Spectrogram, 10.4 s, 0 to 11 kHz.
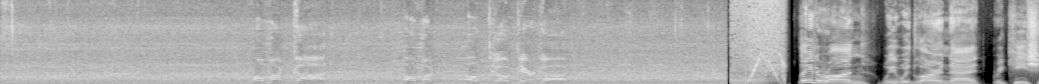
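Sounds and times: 
car engine rumbling as car runs someone down: 0.0s - 7.3s
roaring road noise: 0.0s - 7.8s
speech: 2.7s - 3.5s, 4.2s - 5.9s, 8.0s - 10.3s.

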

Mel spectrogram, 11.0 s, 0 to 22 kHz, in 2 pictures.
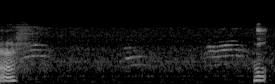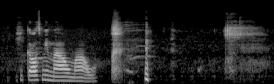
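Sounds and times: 
cat meowing: 4.1s - 5.0s
speech: 5.1s - 8.6s.

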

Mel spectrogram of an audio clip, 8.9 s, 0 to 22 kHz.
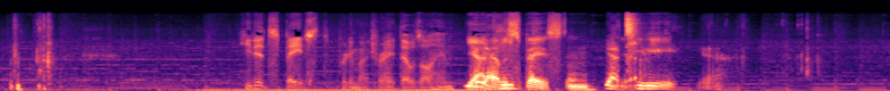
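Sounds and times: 
speech: 2.4s - 7.4s
typing on a computer keyboard: 7.8s - 8.3s.

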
